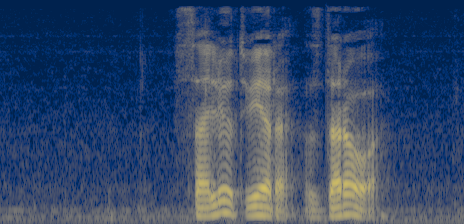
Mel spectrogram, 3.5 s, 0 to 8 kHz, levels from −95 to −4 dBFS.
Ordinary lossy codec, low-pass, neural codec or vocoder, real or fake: AAC, 32 kbps; 7.2 kHz; none; real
